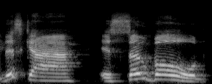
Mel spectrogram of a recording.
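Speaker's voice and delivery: głośno i wysoko, z niedowierzaniem; incredulous rant. Retold or imitated. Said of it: "and I'm thinking".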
